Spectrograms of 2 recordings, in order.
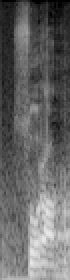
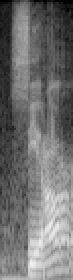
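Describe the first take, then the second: First: The first vowel is a u sound. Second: The first vowel is an i sound. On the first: "atau mendhammah sinnya tadi" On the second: "mengkasroh sin"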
